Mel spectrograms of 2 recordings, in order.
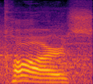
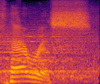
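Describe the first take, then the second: First: The name does not rhyme with Paris. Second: The name rhymes with Paris. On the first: The speaker calls it wrong. "I've been saying cars" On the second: The speaker calls it right. "rhymes with Paris"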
